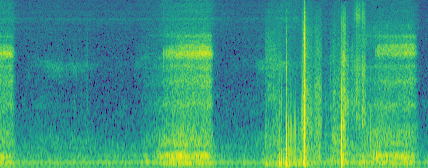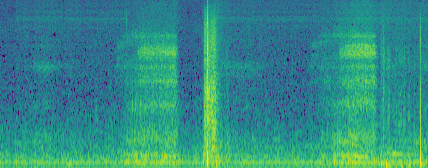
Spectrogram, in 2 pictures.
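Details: A female Weimaraner, napping after a morning workout, snores in slow, raspy rounds, one long breath roughly every four seconds.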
